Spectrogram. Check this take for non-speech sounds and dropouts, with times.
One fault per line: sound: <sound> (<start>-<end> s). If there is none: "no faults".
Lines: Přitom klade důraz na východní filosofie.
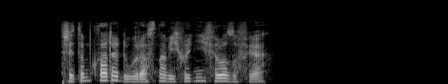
no faults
